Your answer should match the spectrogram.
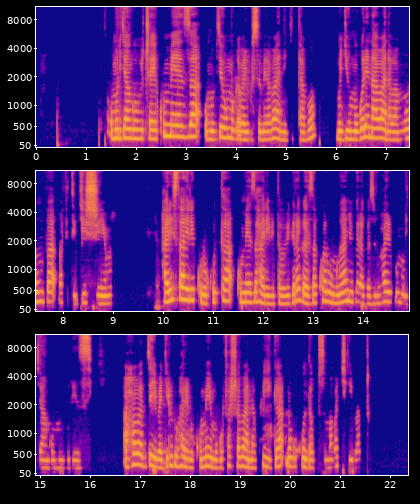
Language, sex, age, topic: Kinyarwanda, female, 18-24, education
